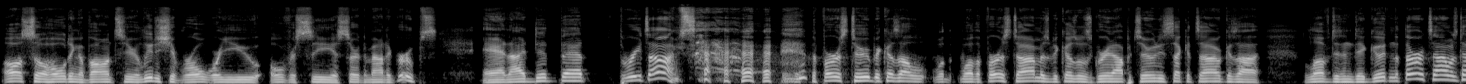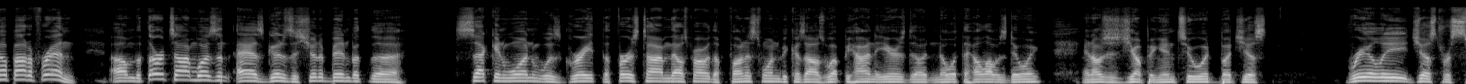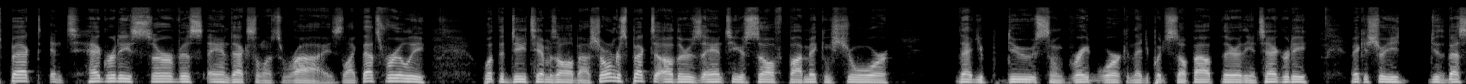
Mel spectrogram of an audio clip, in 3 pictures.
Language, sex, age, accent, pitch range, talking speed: English, male, 30-49, American, 110-145 Hz, 210 wpm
